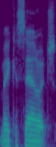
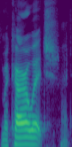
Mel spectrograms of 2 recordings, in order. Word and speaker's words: Makarowicz: I used to call him Alex Make a Sandwich. It's Makarowicz.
